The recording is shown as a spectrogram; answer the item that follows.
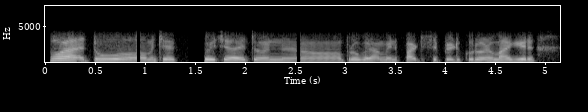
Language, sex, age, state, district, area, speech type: Goan Konkani, female, 18-30, Goa, Tiswadi, rural, conversation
